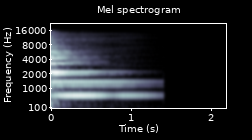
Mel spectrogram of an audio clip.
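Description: Notification-bell chime sound effect from a subscribe-button animation: a single bright ding that rings on and fades away by about a second and a half in.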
